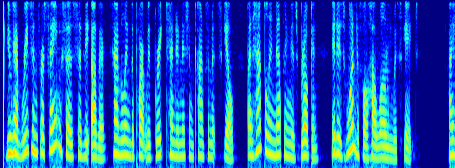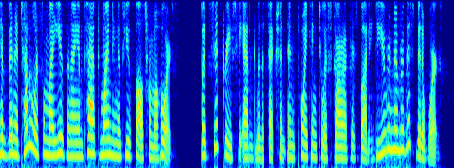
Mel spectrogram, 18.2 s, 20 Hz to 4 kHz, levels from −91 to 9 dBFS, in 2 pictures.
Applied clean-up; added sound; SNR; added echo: neural separator model SepFormer WHAMR!.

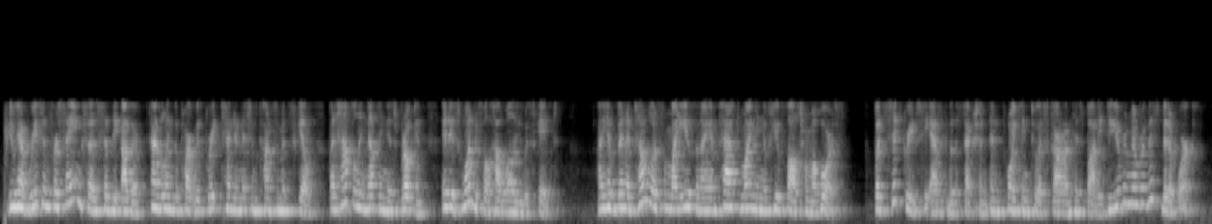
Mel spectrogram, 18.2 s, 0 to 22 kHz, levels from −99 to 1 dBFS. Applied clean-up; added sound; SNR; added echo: neural separator model SepFormer DNS4.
